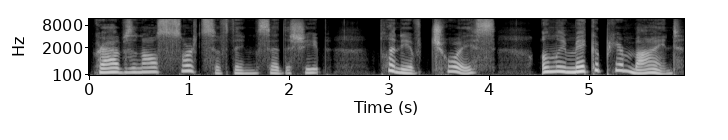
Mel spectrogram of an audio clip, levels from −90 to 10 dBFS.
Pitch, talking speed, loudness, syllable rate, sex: 230 Hz, 170 wpm, -18 LUFS, 4.0 syllables/s, female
